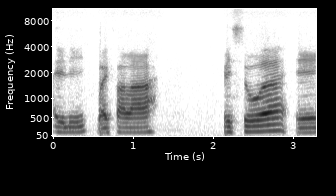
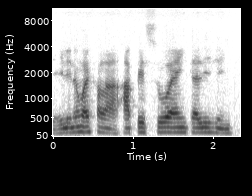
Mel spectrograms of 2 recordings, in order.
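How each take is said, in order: First: "ele vai falar pessoa é" with halting pause before "pessoa"; slow, broken "falar... pessoa é" like a learner; article dropped. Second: Said in the usual way. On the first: Shown as a demonstration.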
